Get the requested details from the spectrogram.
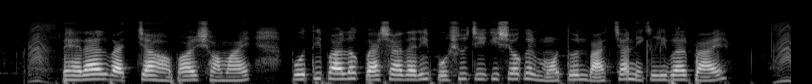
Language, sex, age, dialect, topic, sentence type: Bengali, female, 18-24, Rajbangshi, agriculture, statement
